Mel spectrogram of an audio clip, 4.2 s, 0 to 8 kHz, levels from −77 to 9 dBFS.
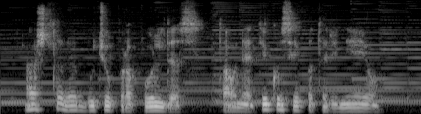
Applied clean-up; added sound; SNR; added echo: none; Harp; 16 dB; none.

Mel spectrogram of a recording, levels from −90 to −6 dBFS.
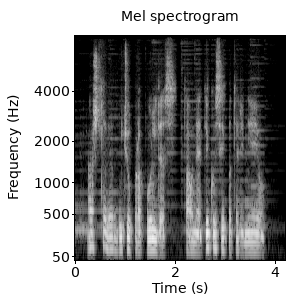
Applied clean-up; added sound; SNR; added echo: neural mask model RNNoise.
